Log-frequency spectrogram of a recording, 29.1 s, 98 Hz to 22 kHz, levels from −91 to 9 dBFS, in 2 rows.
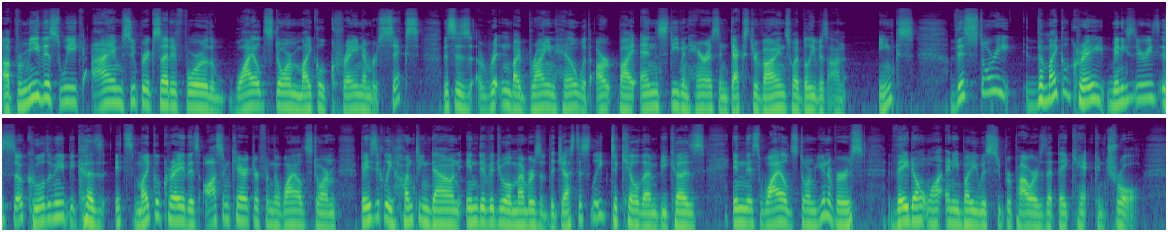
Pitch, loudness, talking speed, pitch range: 135 Hz, -18 LUFS, 175 wpm, 120-155 Hz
